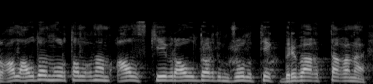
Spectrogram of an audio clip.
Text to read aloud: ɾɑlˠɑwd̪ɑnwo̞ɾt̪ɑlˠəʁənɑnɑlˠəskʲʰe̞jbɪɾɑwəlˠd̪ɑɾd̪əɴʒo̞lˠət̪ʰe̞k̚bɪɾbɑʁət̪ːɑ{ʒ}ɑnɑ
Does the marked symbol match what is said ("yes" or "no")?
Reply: no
